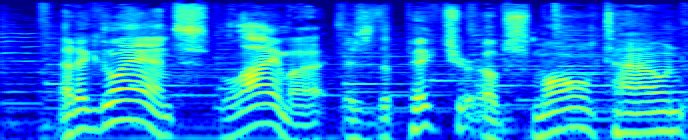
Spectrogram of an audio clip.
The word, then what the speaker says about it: Lima: I think part of what's happened in places like Lima is the sense that the social contract's gone.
